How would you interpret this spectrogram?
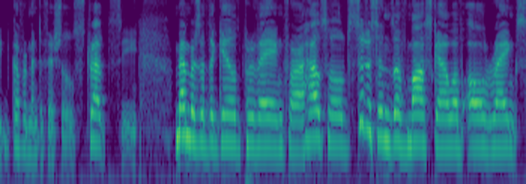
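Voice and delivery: put-on Russian accent. Host reading Peter the Great's decree to co-host, hammed-up Russian accent. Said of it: "That's my Russian accent".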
